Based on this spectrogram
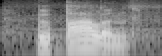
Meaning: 1. to determine, to figure out 2. to determine, to decide, to choose 3. to limit oneself, to restrain oneself, to contain oneself
- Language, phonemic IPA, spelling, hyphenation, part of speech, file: Dutch, /bəˈpaːlə(n)/, bepalen, be‧pa‧len, verb, Nl-bepalen.ogg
